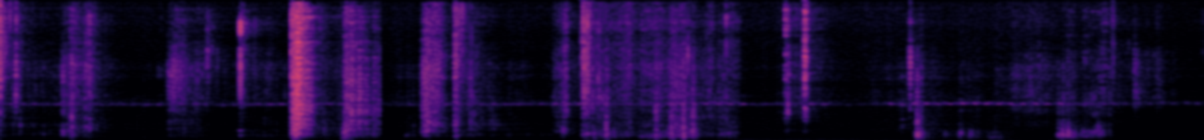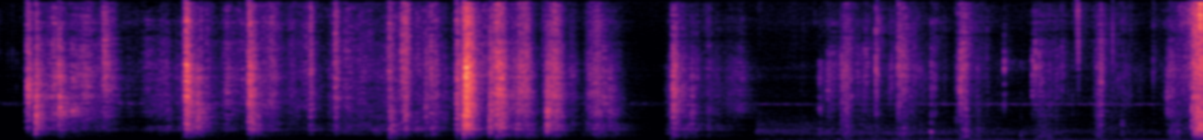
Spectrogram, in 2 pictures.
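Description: Footsteps crunching on gravel and the clinks and clatter of a folding metal fire pit stand being handled and set up, with rustling, busiest about halfway through. A low hum comes in near the end.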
